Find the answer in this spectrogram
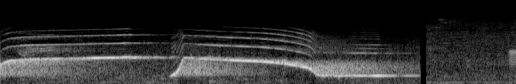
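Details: A loud siren wails on a long, steady tone, sweeps up sharply, then slides down and cuts off; no animal sound is heard.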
